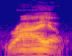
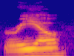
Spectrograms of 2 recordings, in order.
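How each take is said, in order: First: The name is said the way locals say it. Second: The name is said the way most people expect. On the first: This is how the town itself says the name. "In Wisconsin, the town is named Rio" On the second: This is how outsiders would say the name. "how many of you would pronounce it Rio"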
